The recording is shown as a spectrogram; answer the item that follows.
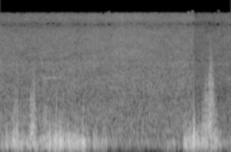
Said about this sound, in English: Whoa, this wind, it's not a normal wind like we usually get.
